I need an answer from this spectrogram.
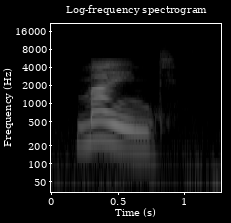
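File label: "mind", Nigerian Pidgin, female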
